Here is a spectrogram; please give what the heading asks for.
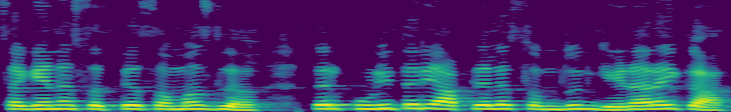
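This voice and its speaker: A woman voicing a young husband who keeps calming his wife and coaxing her to stay quiet. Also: sits high, fairly quick, natural voice. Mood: soothing. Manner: soothing, coaxing, repeating pleas.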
